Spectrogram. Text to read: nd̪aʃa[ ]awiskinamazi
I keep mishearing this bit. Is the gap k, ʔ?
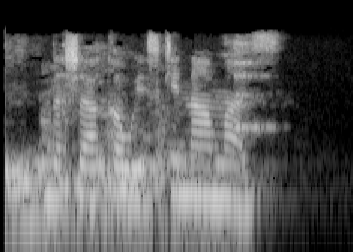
k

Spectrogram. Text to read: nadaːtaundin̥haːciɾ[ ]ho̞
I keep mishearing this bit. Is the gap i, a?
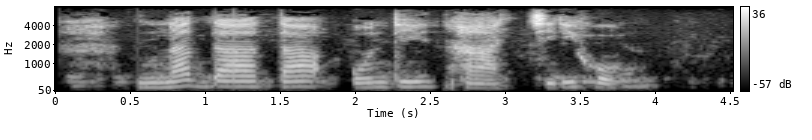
i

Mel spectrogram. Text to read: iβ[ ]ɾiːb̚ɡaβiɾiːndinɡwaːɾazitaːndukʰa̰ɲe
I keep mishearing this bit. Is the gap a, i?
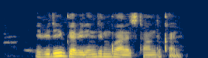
i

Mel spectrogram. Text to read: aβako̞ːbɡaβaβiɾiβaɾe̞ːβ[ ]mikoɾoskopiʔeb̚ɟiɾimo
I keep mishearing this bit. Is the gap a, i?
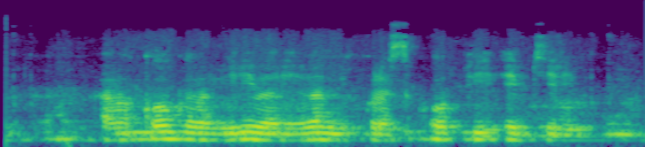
a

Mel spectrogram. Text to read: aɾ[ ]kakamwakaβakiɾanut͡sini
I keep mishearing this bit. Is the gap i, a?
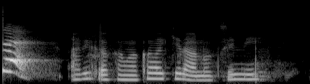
i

